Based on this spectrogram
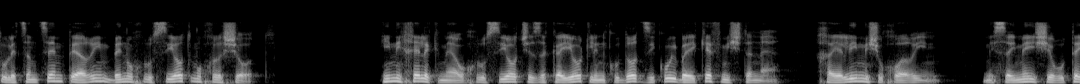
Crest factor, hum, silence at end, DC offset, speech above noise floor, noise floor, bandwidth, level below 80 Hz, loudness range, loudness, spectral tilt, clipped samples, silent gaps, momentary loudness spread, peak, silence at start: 16 dB; none; 0 s; under 0.1%; over 70 dB; under -90 dBFS; 7.6 kHz; -46 dBFS; 3 LU; -20 LUFS; -6 dB/octave; under 0.1%; 2.88-3.68 s; 8 LU; -4 dBFS; 0 s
